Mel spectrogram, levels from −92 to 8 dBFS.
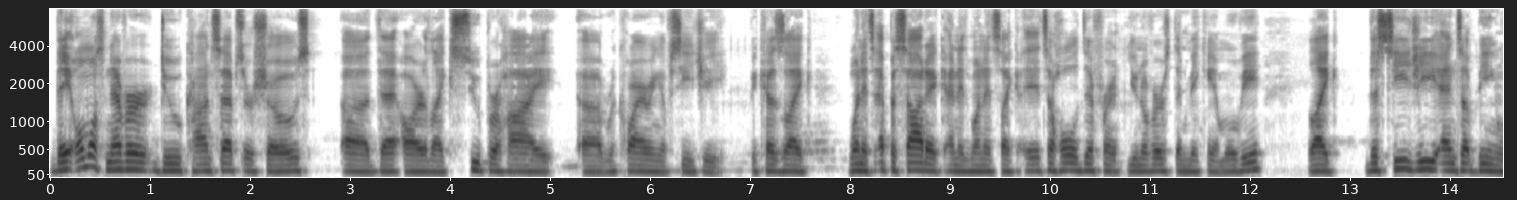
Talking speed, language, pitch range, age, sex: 170 wpm, English, 110-135 Hz, 20-39, male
